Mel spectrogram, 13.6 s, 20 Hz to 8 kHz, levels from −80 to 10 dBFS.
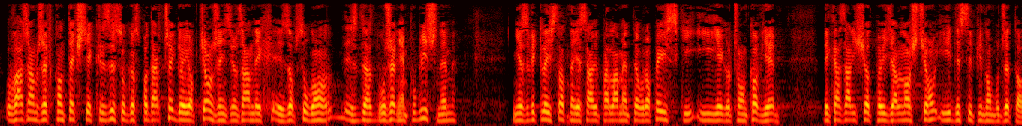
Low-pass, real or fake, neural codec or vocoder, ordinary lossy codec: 7.2 kHz; real; none; none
